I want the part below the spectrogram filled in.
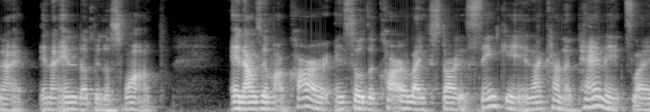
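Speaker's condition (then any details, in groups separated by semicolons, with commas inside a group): No condition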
